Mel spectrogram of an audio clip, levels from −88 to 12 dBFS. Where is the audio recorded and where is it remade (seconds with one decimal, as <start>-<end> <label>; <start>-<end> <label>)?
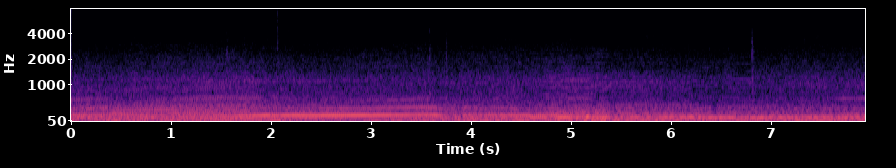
0.0-4.6 recorded; 4.6-5.4 remade; 5.4-6.2 recorded; 6.2-6.8 remade; 6.8-7.9 recorded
